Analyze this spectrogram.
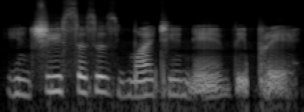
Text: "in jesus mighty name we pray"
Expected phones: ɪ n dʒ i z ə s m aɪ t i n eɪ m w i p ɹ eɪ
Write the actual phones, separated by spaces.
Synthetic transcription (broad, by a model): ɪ n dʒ i s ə s m aɪ t i n eɪ m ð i p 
